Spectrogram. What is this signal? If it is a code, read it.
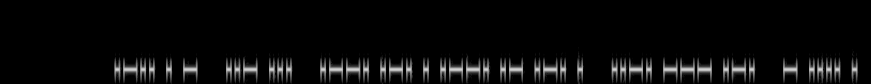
Morse code, heard as a keyed tone, about 27 wpm, 700 Hz. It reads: LET US PREPARE FOR THE
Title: Sentences from Top 1000 Words - Review Part 6 - 28wpm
